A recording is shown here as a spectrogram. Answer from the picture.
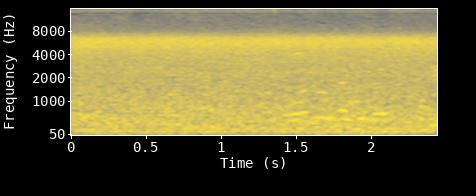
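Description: Steady rushing of water pouring over the Trevi Fountain's rock cascades into its basin, with indistinct voices of people talking underneath.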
